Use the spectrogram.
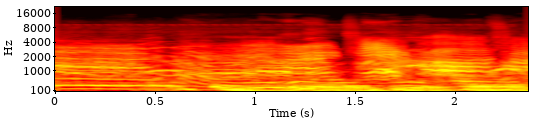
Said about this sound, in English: A giant angry octopus with giant arms roaring out. And this octopus, like all octopi, is very intelligent and very angry.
